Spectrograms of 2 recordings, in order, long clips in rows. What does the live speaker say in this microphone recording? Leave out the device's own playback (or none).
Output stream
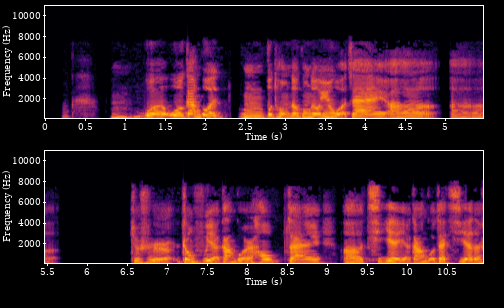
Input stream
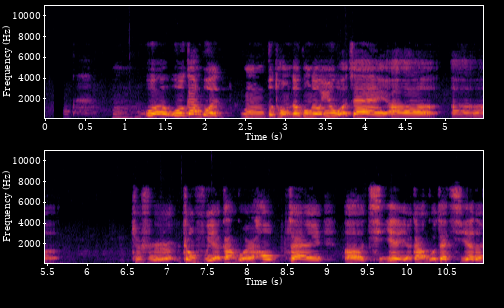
none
